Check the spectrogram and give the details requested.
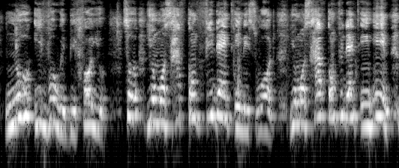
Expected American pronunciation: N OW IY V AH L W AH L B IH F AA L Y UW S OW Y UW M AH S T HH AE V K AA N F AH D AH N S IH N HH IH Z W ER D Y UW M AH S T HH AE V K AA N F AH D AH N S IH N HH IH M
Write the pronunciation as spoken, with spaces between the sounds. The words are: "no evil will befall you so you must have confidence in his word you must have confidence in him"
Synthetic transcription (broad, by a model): N OW IY V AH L W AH B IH F AA Y UW S OW Y UW M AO S T HH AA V K AA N F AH D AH N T IH N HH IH S W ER D Y UW M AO S T HH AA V K AA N F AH D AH N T IH N HH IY M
